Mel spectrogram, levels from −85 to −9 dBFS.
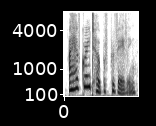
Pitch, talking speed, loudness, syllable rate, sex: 240 Hz, 245 wpm, -18 LUFS, 6.2 syllables/s, female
